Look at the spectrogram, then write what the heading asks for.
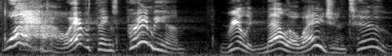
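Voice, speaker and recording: A woman voicing a cocky, foul-mouthed young space cadet in an animated sci-fi dub, cheeky and blunt. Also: sits high, a little slow, big-room sound, a little hiss or hum, exaggerated voice. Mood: breezy, teasing.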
